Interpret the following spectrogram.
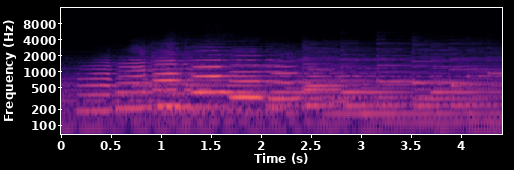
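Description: Bass trombone comes in about half a second in and plays a phrase of several notes, loudest about a second and a half in, over grand piano accompaniment.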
